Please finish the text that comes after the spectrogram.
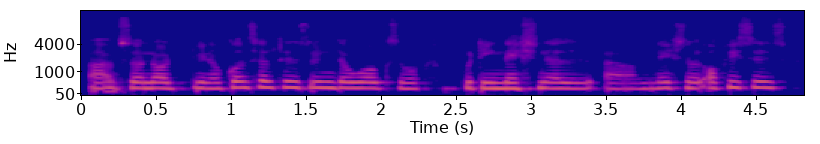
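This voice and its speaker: A woman's voice: fairly high pitch, little pitch movement, a little fast, warm tone. A woman from Fiji, a project coordinator, giving a workshop talk without slides in a hesitant way with many fillers.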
